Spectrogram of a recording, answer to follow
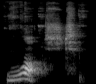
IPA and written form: wɒʧt (watched)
